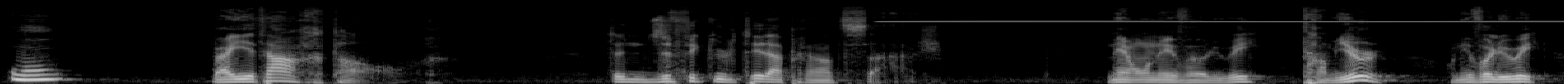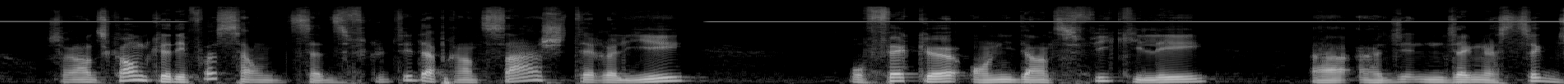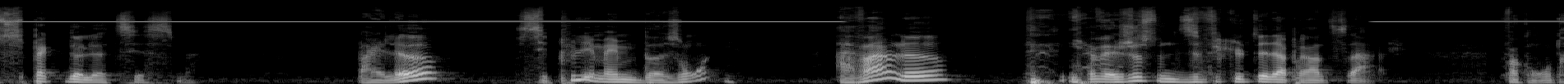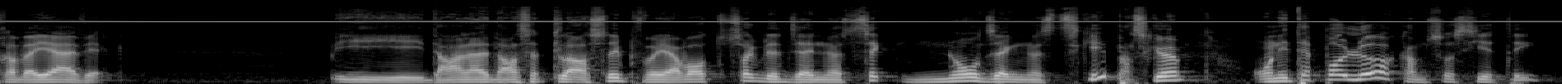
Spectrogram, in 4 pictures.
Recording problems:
wrong speed, natural pitch; too slow; 0.5 times normal speed
high-pitched whine; loud; from 9 to 17 s, from 23 to 40 s and from 45 s on; 7.5 kHz, 10 dB below the speech

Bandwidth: 15.5 kHz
